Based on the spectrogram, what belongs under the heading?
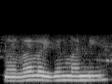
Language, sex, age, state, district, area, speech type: Bodo, female, 60+, Assam, Udalguri, rural, conversation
